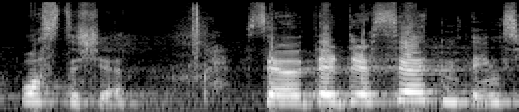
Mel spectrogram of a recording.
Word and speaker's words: Worcestershire: specific words for example my first instinct when i see this is to go war sister shy but actually the correct condensation is worcestershire so there are certain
